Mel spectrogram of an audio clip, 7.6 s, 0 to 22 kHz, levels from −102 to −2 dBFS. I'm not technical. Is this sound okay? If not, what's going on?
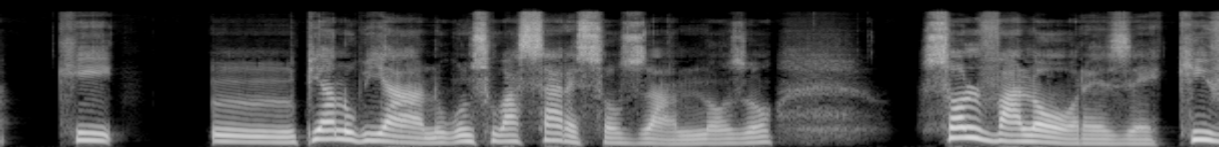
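No. Low-delay AAC compression runs through the whole clip, and the speech sounds rough and grainy, with nothing above about 15.8 kHz. The likely cause is the quick-response encoding used in video calls, which handles voices coarsely.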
